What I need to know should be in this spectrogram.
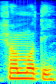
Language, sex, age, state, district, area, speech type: Bengali, male, 18-30, West Bengal, South 24 Parganas, rural, read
